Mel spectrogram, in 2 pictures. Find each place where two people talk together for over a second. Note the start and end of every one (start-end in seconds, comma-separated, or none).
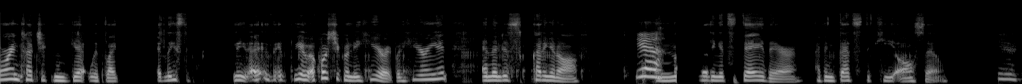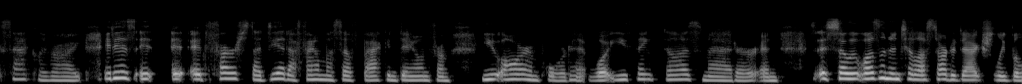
none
